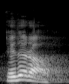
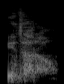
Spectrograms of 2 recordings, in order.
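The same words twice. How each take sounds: First: It is said loudly. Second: It is said very quietly. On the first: "तो ये आपका volume तेज है।" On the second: "अब आपको सुनाई नहीं दिया"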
